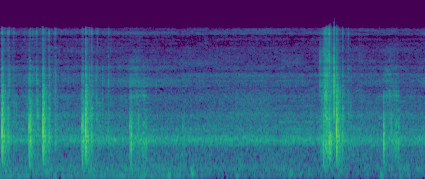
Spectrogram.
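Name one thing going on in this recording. Fingers tap on a touchscreen.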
